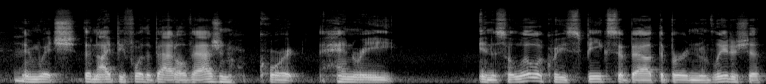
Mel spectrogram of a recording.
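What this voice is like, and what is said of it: Brooklyn accent. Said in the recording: “my Brooklyn accent.”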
